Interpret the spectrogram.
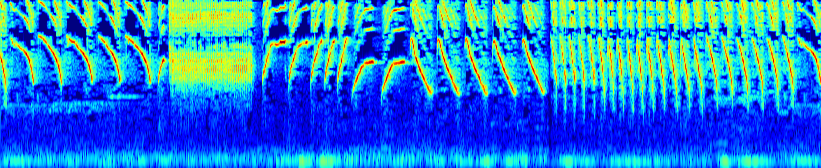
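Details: Canary song meant to stimulate canaries to sing. Arched whistled notes give way to a harsh buzzing passage, then rising slurs, and finally a very fast, sharp trill of short sweeps.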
